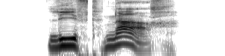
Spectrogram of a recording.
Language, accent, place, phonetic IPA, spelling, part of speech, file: German, Germany, Berlin, [ˌliːft ˈnaːx], lieft nach, verb, De-lieft nach.ogg
- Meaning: second-person plural preterite of nachlaufen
